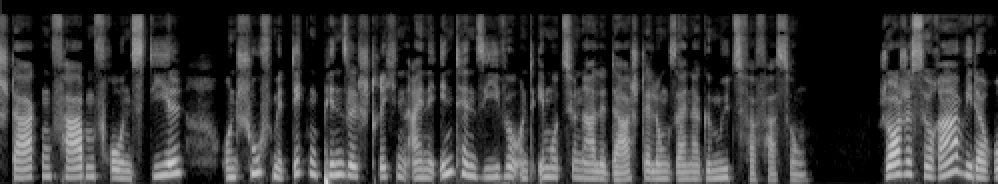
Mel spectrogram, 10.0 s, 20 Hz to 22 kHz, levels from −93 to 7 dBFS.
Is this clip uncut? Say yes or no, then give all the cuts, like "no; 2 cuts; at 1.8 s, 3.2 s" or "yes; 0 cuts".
no; 1 cut; at 8.7 s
